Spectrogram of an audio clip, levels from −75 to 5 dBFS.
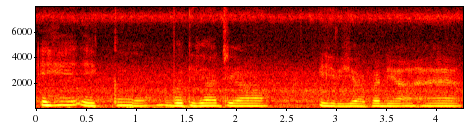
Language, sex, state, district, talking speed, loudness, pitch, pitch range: Punjabi, female, Punjab, Kapurthala, 100 wpm, -16 LUFS, 210 Hz, 200-225 Hz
